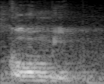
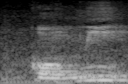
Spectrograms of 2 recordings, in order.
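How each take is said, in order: First: The stress is on the first syllable. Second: The stress is on the last syllable. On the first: The speaker calls it wrong. "no decimos comí" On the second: The speaker calls it right. "el sonido fonético está en la última sílaba"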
